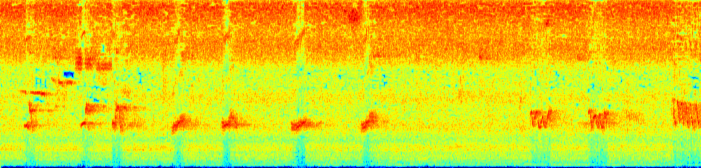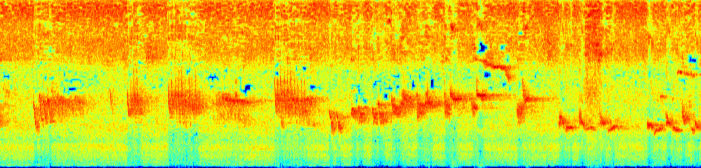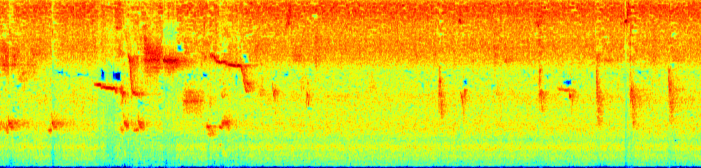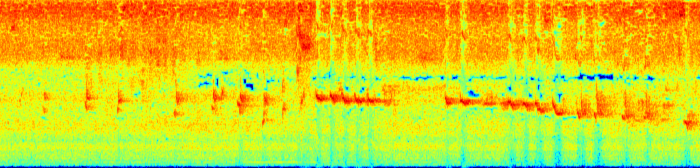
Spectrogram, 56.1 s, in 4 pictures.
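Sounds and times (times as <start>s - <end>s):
steady high hiss: 0.0s - 56.0s
birds chirping: 10.5s - 34.6s, 36.8s - 56.0s.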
